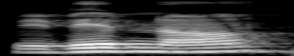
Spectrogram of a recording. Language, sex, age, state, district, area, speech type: Odia, male, 18-30, Odisha, Rayagada, rural, spontaneous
